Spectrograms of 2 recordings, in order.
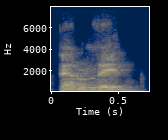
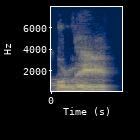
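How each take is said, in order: First: The name is said with a Korean pronunciation. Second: The name is said with an English pronunciation. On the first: "it's Berlin" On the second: "in Korean, Berlin is not Berlin"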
